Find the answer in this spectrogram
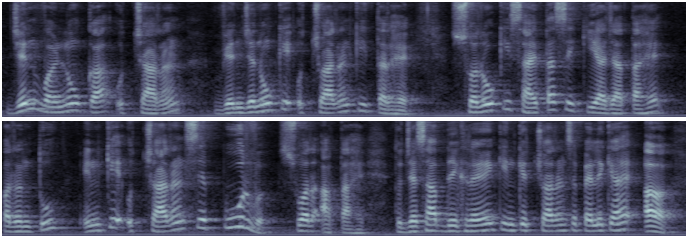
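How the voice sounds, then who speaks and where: A man's voice: on the high side, sing-song, normal speed, darkish tone. A man teaching grammar in a lecture, often asking the class rhetorical questions and calling them friends. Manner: asks rhetorical questions, calls students friends and beta.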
